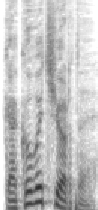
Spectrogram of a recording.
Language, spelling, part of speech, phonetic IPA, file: Russian, какого чёрта, phrase, [kɐˌkovə ˈt͡ɕɵrtə], Ru-какого чёрта.ogg
- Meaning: 1. why the hell 2. what the hell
